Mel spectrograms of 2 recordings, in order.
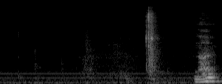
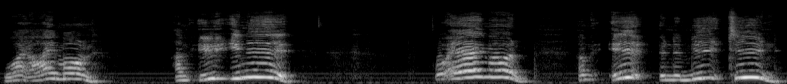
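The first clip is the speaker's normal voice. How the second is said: loud high outburst; 12 semitones higher, 14 dB louder than usual. Acted. Loud singing-style outburst while working.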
